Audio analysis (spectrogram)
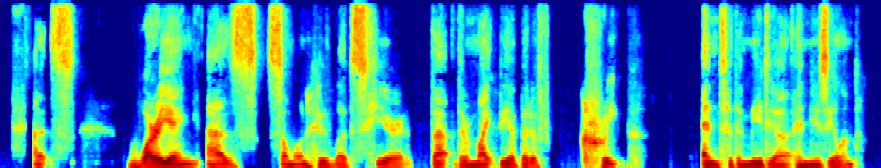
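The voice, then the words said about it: British accent. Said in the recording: “if people can't tell from your accent, you're from the UK”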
